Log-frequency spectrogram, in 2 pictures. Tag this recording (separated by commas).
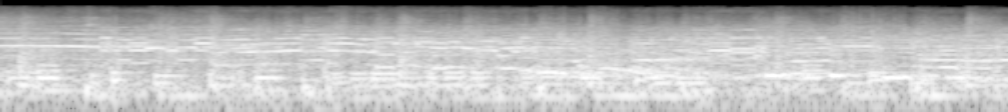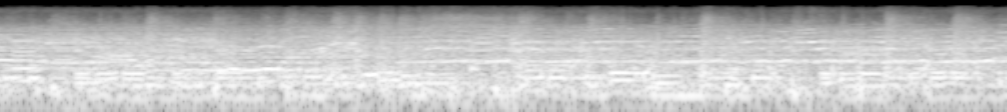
Music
